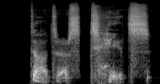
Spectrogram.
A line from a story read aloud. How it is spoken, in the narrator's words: he groaned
